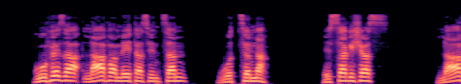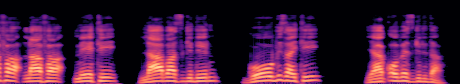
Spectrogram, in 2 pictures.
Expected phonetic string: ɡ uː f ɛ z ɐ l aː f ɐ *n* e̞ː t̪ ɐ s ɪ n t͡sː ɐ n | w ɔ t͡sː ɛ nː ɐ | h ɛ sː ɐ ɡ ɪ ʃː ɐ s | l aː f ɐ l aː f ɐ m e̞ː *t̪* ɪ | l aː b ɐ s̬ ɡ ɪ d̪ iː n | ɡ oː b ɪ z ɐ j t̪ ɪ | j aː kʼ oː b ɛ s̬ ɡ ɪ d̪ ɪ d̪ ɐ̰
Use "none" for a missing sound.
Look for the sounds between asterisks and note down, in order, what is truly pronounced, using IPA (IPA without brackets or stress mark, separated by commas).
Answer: m, t̪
